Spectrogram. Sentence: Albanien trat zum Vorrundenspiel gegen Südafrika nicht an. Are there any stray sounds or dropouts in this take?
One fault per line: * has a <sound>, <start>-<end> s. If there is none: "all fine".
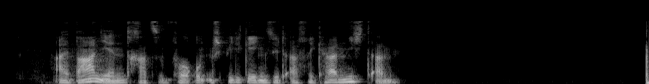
all fine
